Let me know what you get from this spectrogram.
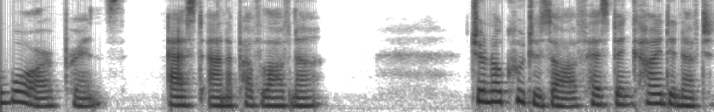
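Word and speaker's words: Kutuzov: General Coutuz has been kind enough to desire me as his aid to comp. He spoke in French and accented the last syllable of Coutis's name like a Frenchman.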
